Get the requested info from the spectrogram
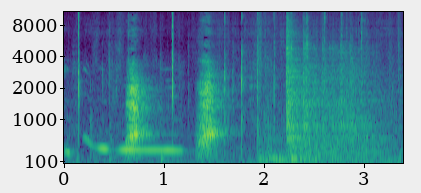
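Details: Young Dachshund pups, litter born 5 February 2013, Itapetininga, São Paulo, Brazil, give a long steady whine that slides down and holds, then two quick yelps and a scratchy burst of noise.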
